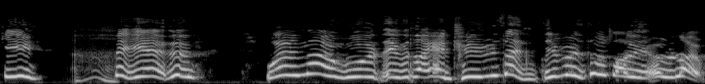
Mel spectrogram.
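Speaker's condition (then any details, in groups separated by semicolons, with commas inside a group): Cerebral palsy, spastic diplegia; teenager, fully mobile without wheelchair, scooter planned through NDIS, on medication, no surgery yet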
